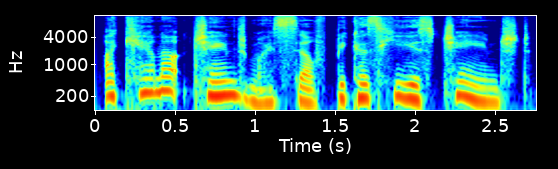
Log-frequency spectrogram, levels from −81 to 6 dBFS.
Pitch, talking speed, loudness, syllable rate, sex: 185 Hz, 175 wpm, -16 LUFS, 5.3 syllables/s, female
